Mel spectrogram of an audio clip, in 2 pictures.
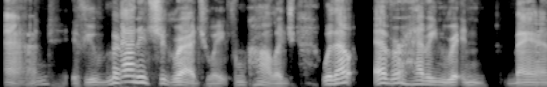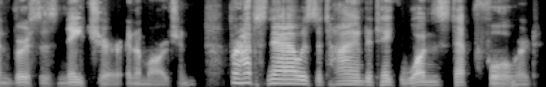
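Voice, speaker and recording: A man giving a dramatic, expressive and deliberate reading of poetry. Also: fairly low pitch, no room sound. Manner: expressive, deliberate, acts out quoted remarks. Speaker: poetry reader.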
